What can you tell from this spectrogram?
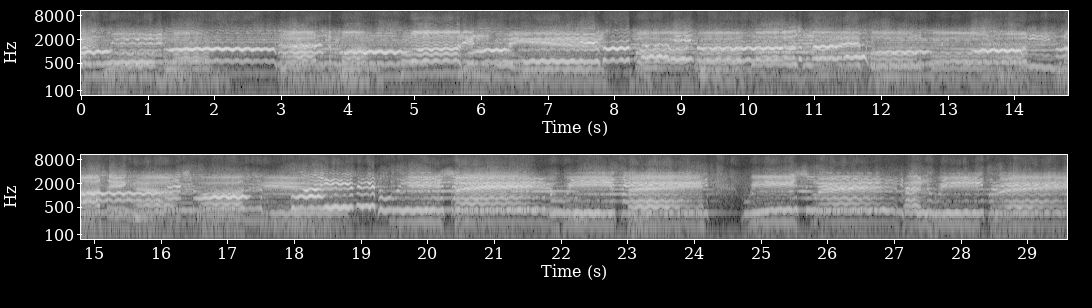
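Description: Orchestral music with operatic-style singing, the sustained notes wavering with strong vibrato. There is a brief lull near the end.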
